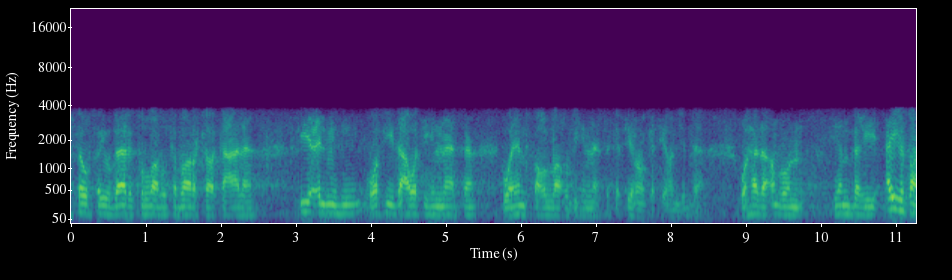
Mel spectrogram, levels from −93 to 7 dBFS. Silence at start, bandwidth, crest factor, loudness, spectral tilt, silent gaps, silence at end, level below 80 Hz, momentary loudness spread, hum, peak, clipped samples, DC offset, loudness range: 0 s; 4 kHz; 18 dB; -22 LUFS; -9.5 dB/octave; none; 0 s; -58 dBFS; 16 LU; none; -4 dBFS; under 0.1%; under 0.1%; 6 LU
